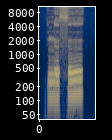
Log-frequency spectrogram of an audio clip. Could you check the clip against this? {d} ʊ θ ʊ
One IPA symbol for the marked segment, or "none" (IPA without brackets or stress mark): n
